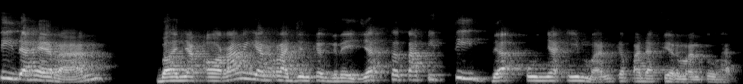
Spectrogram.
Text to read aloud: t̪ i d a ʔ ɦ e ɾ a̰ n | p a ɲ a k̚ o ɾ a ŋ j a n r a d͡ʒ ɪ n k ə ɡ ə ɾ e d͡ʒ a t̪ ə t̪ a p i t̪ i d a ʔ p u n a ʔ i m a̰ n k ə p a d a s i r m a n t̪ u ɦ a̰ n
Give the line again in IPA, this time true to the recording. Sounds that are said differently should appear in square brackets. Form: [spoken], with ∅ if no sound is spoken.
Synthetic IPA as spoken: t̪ i d a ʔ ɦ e ɾ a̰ n | [b] a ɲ a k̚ o ɾ a ŋ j a [ŋ] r a d͡ʒ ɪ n k ə ɡ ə ɾ e d͡ʒ a t̪ ə t̪ a p i t̪ i d a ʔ p u [ɲ] a ʔ i m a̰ n k ə p a d a [f] i r m a n t̪ u ɦ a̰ n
